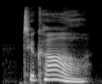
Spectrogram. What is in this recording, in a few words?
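"to call", English, female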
